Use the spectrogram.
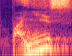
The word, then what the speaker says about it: país: Ah qual é a vogal tônica desta primeira um país olha lá um país se faz com homens e livros e aqui qual é a vogal tônica os bons exemplos dos Pais é o a perceberam a diferença na vogal tônica tanto que na pronúncia a gente ouve país pais as palavras são diferentes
